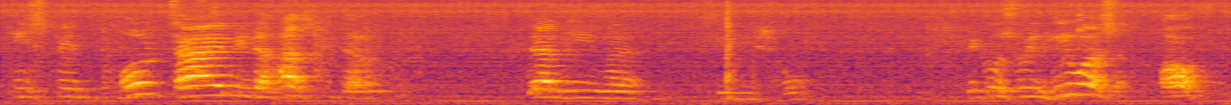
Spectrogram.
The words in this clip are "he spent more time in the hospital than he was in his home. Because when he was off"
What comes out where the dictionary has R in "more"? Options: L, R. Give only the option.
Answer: L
